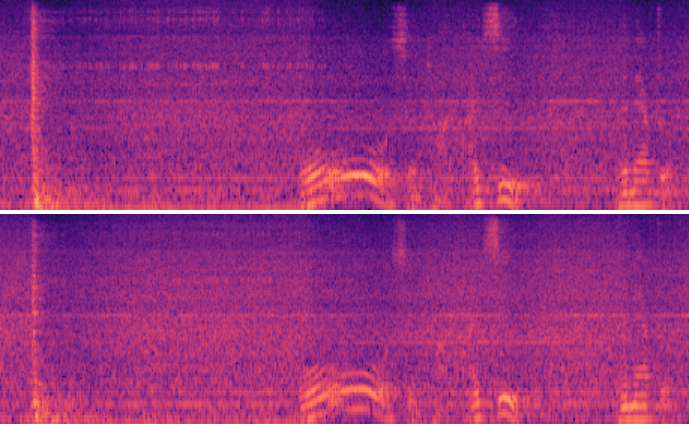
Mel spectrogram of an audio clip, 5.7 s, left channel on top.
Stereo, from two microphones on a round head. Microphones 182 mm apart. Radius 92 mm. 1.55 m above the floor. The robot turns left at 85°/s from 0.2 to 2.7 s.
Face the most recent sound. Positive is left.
turn(degrees=-10)  # may be behind; listen again after turning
